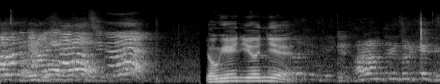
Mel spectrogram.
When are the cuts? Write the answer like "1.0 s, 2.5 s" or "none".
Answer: 3.3 s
